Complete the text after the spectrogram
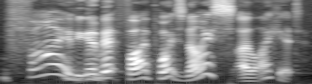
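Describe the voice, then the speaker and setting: A man's voice: sits high, big pitch swings, fast, fairly bright tone. A man hosting a live online quiz in a chatty, rambling way, full of fillers. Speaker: quizmaster.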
